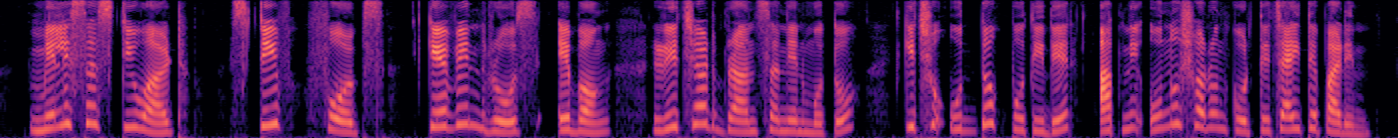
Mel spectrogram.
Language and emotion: Bengali, neutral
